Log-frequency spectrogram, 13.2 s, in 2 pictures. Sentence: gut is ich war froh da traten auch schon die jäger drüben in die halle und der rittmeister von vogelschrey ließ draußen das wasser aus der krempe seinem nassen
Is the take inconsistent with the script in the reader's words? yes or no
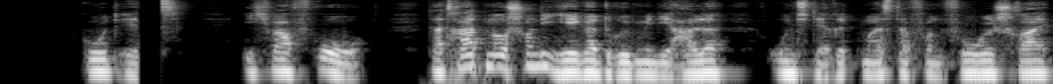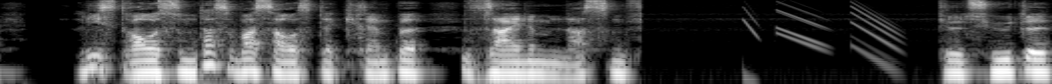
no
